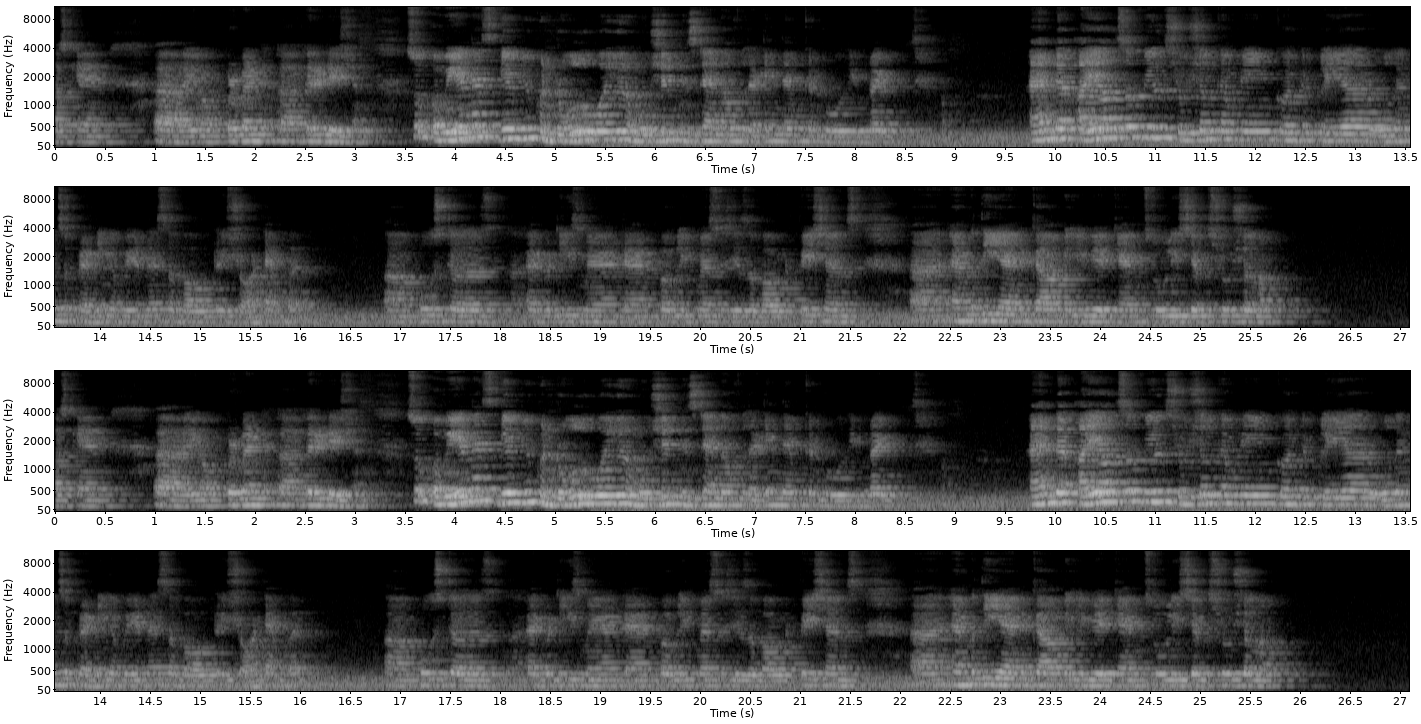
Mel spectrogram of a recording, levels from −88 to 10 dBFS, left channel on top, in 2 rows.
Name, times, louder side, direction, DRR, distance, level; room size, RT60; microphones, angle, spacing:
voice 1, 0.0-8.8 9.7-16.0 16.8-25.6, right 2 dB, 30° left, -9 dB, 4.5 m, -30 dB
sound 1, 5.4-25.1, right 1 dB, 15° right, 1.0 m, -42 dB
13.0 x 6.6 x 8.2 m, 0.95 s
head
